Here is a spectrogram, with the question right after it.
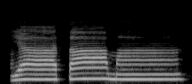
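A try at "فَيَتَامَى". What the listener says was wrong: Ya. Lagi?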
